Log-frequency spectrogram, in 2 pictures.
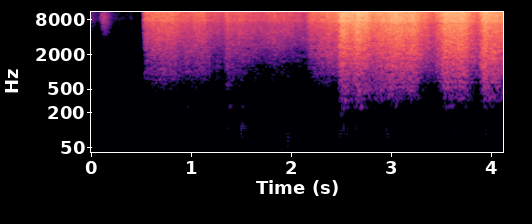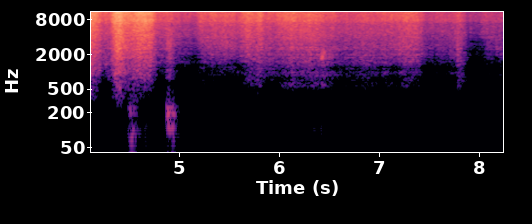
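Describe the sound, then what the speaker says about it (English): Spray paint can hissing over a wooden bug hotel, with steady spray bursts lasting several seconds after a brief quiet start, close and fairly loud. "I can then spray paint it"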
